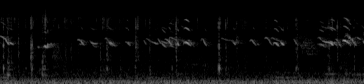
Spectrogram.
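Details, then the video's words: Newborn domestic chicks peeping: rapid high, short chirps, many overlapping, with a steady low hum beneath and occasional soft clicks. "Tot Murgi chicks chirping sounds Just Born Baby Gallina FRACAS Chicks Piar Loudly Sound"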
